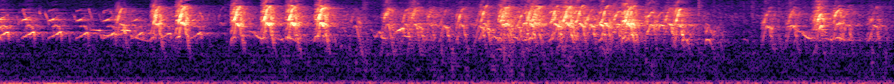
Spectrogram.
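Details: Relaxing bird chorus with bursts of sharp, high chirps and twitters coming in quick clusters, several birds overlapping, above a continuous low rumbling hum.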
